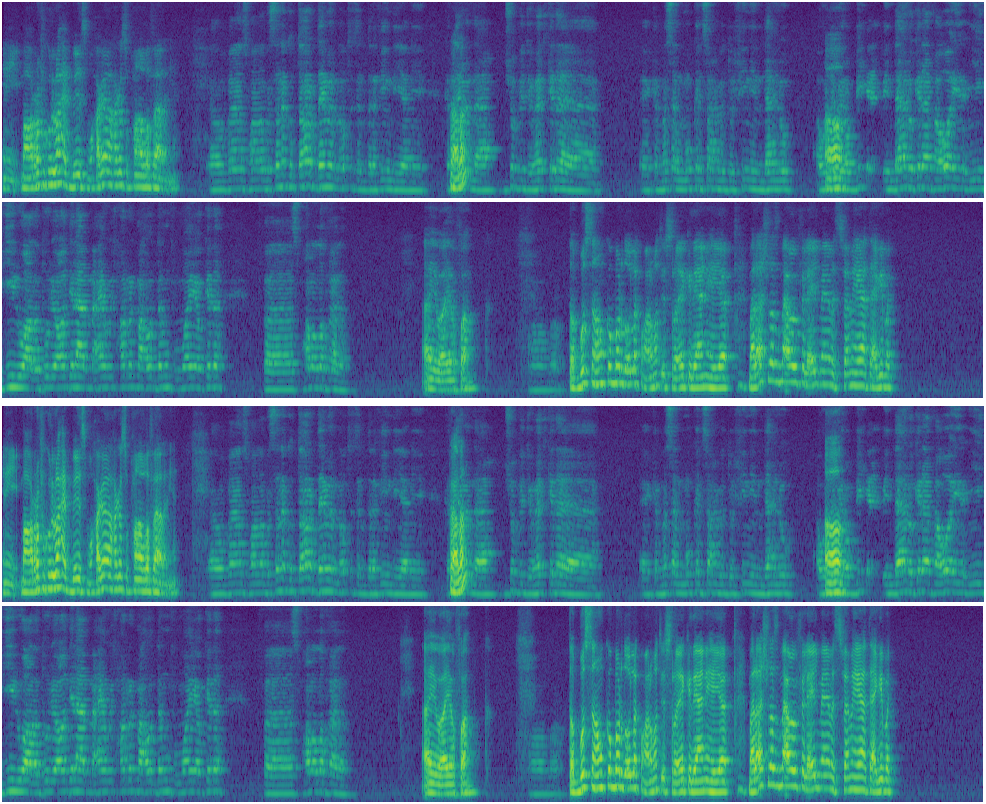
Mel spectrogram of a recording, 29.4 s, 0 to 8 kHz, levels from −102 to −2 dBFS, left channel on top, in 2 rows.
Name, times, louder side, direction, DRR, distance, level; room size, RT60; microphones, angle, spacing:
voice 1, 0.0-2.6 6.7-7.0 12.3-12.6 21.0-21.9 23.2-28.1, right 5 dB, 50° right, 0.3 m, -21 dB
voice 2, 3.1-6.3 6.7-8.9 9.5-11.8 12.2-18.0 18.6-19.9 21.3-21.6 22.6-23.1, right 1 dB, 5° left, 1.4 m, -35 dB
3.1 x 2.9 x 4.2 m
head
